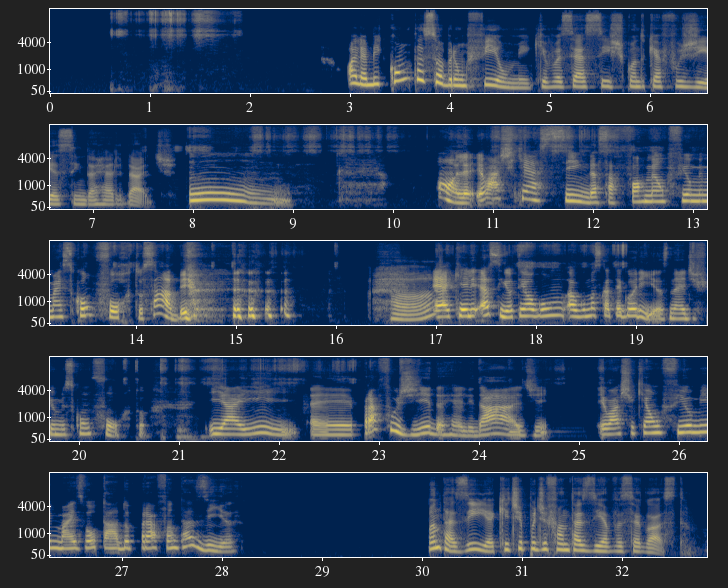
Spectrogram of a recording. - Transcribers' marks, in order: other background noise; static; drawn out: "Hum"; laugh; distorted speech
- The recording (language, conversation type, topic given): Portuguese, podcast, Qual é o filme que você assiste quando quer fugir da realidade?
